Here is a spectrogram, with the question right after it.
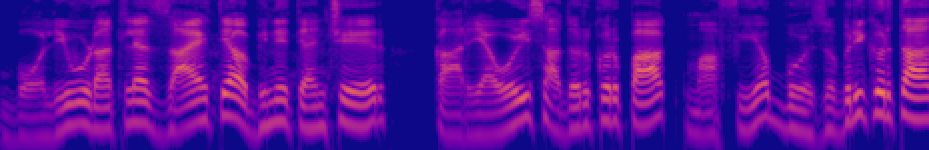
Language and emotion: Goan Konkani, fearful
